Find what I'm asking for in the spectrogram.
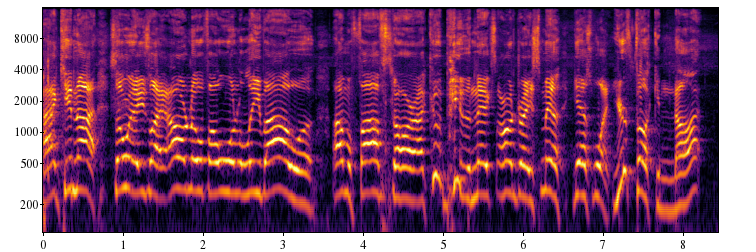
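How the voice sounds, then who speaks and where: With an Alabama accent, a man speaks at an extremely high pitch and a moderate pace, with ordinary pitch variation and hardly any pauses. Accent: Southern US (Alabama). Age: 20s. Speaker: podcast host. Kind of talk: casual chat. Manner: animated.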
